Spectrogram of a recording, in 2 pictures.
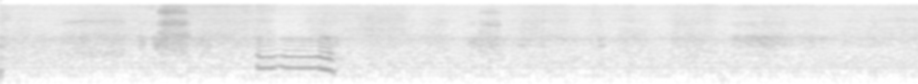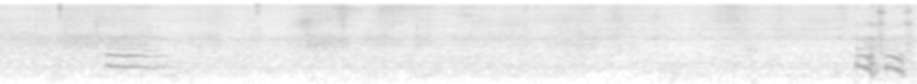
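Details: A female Boston Terrier puppy, a few months old, gives short, high whimpering squeaks that wobble up and down, a few seconds apart, while snuggling.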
